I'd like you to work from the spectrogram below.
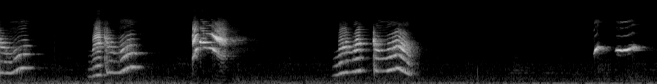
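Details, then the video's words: Talking pahadi parrot, the Alexandrine parakeet, giving a run of harsh rasping calls and a brief wavering whistle, with silent pauses between bursts. "pahadi parrot talking video"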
